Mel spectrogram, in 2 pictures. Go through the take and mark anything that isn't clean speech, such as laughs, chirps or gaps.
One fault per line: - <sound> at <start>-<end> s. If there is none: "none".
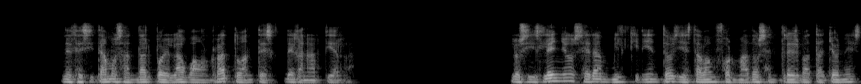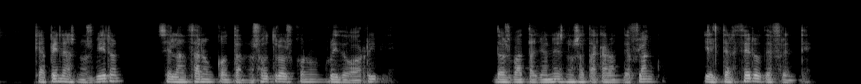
none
